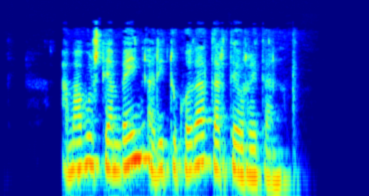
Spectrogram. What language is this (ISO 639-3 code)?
eus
